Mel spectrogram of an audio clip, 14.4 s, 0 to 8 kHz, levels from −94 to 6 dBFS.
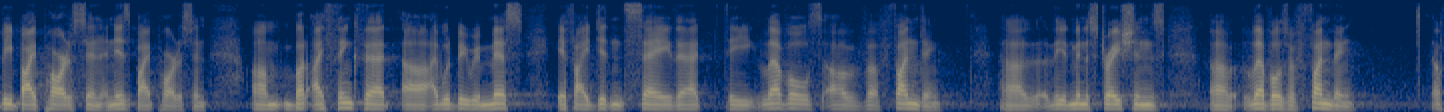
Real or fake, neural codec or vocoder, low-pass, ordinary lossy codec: real; none; 7.2 kHz; Opus, 24 kbps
